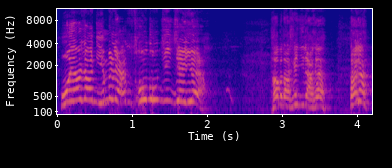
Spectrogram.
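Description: An actor playing a blunt older village man, scolding loudly in a rural film drama. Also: very high voice, rapid-fire, full character voice. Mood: furious. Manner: scolding, loud. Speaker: elderly uncle. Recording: film soundtrack with loud music.

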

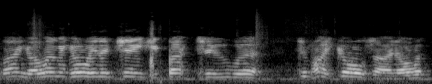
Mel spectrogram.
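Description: Heard through the dull lo-fi speaker of a handheld radio, an amateur operator chats casually on the two-way. His high voice is steady, pushed, and bright at a moderate pace, with a little hiss or hum.

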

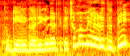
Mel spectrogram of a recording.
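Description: A woman's voice: sits high, darkish tone. A woman home vlogger chatting casually in her kitchen and playfully scolding her pet.

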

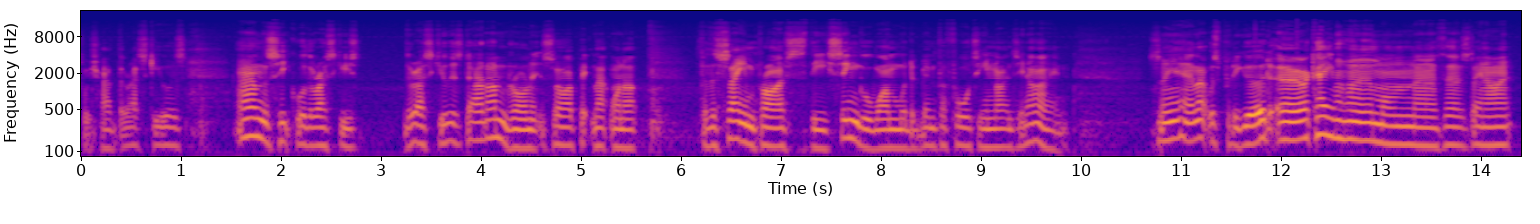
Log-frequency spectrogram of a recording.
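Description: A young Englishman, a bit croaky after the flu, rambles through a casual solo vlog update full of ums and restarts. He has a mid-range, fairly bright voice and is filmed on a close webcam in a dim living room.

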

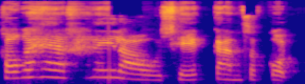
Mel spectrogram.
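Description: A woman, a new mother, narrating a casual vlog voice-over in a chatty, polite way, calmly explaining practical details step by step. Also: fairly quick. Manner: chatty and polite, often ending phrases with soft polite particles. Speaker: new mother sharing her hospital stay.

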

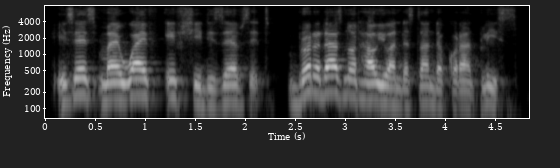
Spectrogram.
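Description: A male livestream host runs a live call-in debate from a home desk setup in a small indoor room. His plain mid-range voice has lively intonation, a moderate pace and a darkish tone. He presses callers with questions and repeats himself, pushing hard.

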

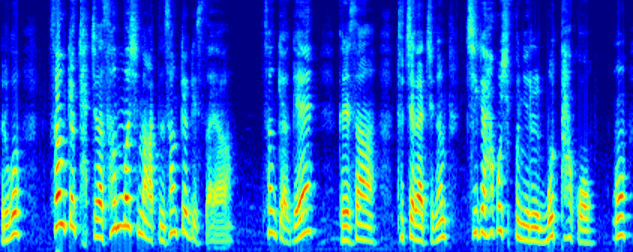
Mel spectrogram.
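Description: A woman's voice: medium pitch, sing-song, normal speed, vocal fry, darkish tone, slightly rough. Emphatic scolding Korean fortune-teller woman. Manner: emphatic, scolding, ends phrases with a questioning "eh?". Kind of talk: fortune-telling reading for clients. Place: fortune-teller's consultation room.

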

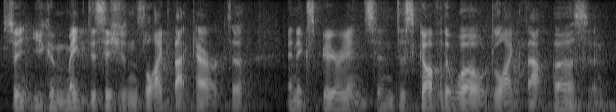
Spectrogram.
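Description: A young man on a live event stage talks about his game in a measured, earnest way, with a few hesitations. His voice is somewhat low, and his headset mic carries faint ambience from the venue. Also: fairly even intonation, fairly bright tone, a little hiss or hum. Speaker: game developer panelist. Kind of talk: live stage panel discussion. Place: large indoor event stage.

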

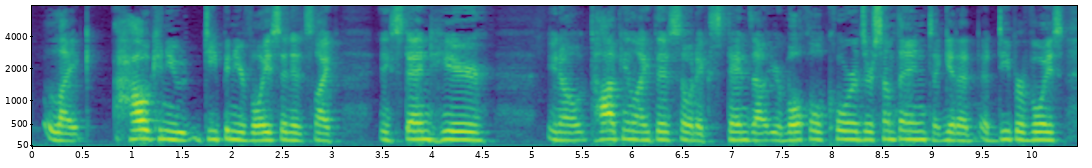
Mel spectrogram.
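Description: Sitting in his room at home, a young YouTuber gives casual solo commentary to his webcam, full of fillers and restarts. His high-pitched male voice, a little mellow, often gets him mistaken for a woman on the phone.

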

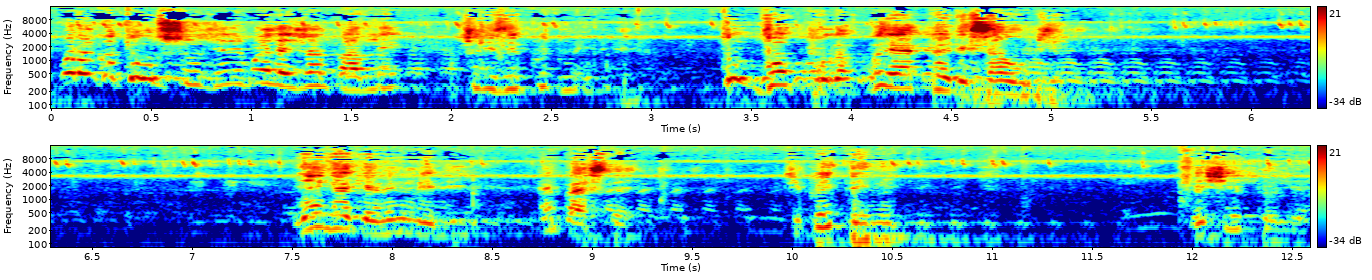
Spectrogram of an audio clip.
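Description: Male preacher, high and very animated, storytelling sermon, echoey off-mic sound. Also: normal speed, long pauses, recorded from a distance, a little hiss or hum. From Ivory Coast. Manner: animated storytelling with laughs and acted quotes. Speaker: prophet preaching. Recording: echoey room, speaker off-mic.

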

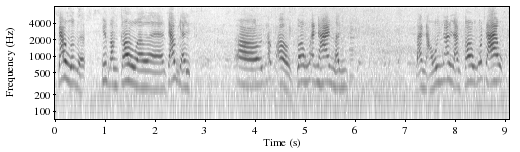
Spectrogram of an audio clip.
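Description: A woman's voice: high-pitched, unhurried, long pauses, background noise. A woman in her eighties chatting casually outdoors, blunt and teasing as she scolds the person she talks with. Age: 80s. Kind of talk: casual chat.

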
